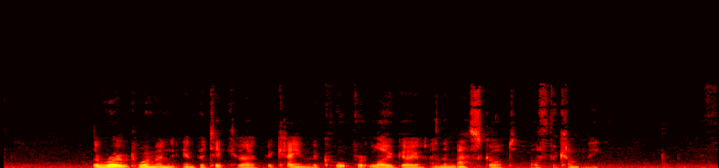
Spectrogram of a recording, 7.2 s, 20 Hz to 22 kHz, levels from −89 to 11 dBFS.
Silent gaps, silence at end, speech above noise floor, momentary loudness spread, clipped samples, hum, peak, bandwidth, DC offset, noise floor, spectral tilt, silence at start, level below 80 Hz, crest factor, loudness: none; 1.2 s; 30 dB; 18 LU; under 0.1%; none; -6 dBFS; 10.5 kHz; under 0.1%; -58 dBFS; -8 dB/octave; 0.95 s; -42 dBFS; 22 dB; -28 LUFS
